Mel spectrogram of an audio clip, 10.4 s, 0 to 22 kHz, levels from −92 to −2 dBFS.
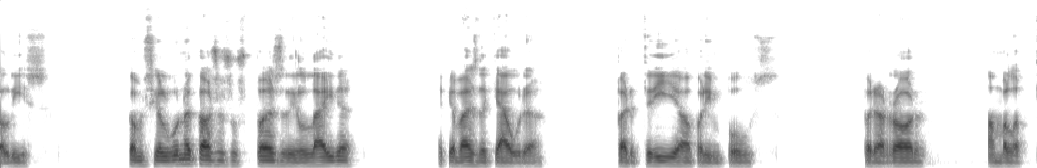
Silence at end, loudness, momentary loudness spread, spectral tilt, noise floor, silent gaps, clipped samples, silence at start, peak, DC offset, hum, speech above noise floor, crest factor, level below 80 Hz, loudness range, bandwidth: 0.2 s; -32 LUFS; 13 LU; -5.5 dB/octave; under -90 dBFS; 1.18-1.22 s, 4.10-4.14 s, 5.78-5.87 s; under 0.1%; 0 s; -14 dBFS; under 0.1%; none; over 59 dB; 20 dB; -72 dBFS; 4 LU; 14.5 kHz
